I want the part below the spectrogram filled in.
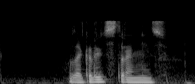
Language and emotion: Russian, neutral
